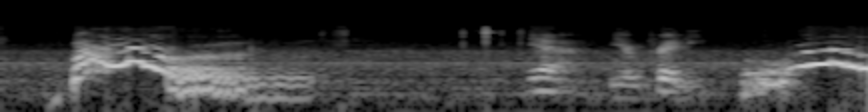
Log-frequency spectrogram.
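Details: Female Schnauzer, happy on her owner's lap, opens with a loud rising-falling howl, then quiet while a person speaks softly, ending with another rising wavering call.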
